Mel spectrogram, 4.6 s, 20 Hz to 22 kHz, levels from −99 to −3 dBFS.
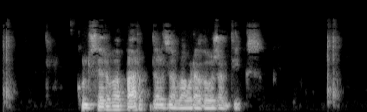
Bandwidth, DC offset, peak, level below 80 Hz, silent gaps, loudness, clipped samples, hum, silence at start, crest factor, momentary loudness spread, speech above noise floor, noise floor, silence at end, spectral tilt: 9.8 kHz; under 0.1%; -10 dBFS; -72 dBFS; none; -26 LUFS; under 0.1%; none; 0.05 s; 20 dB; 20 LU; 58 dB; -83 dBFS; 0.4 s; -6 dB/octave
